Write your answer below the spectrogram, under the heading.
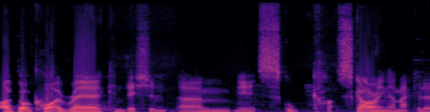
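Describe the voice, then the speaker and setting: Music in the background behind a man's fairly low voice with ordinary pitch variation. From UK (army family, partly raised in Germany). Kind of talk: casual chat.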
